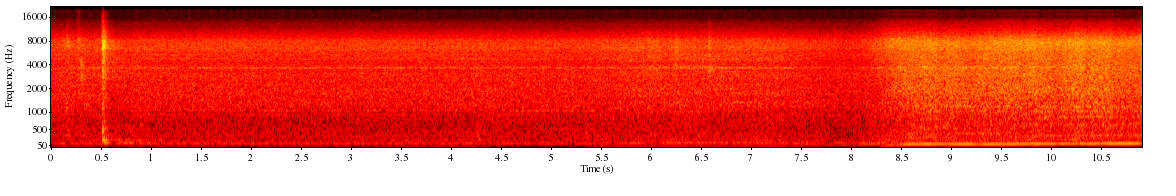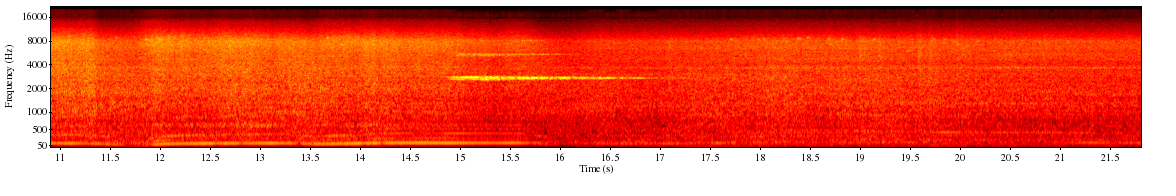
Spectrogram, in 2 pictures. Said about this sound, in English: I'm going to jump in the car, step on the brake, give it a little gas, and try to put a little bit of a load on the engine.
